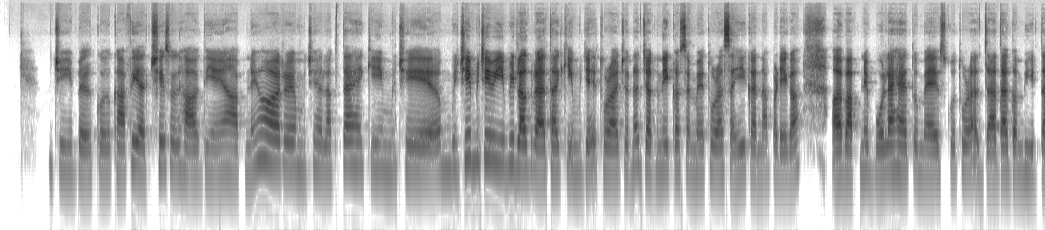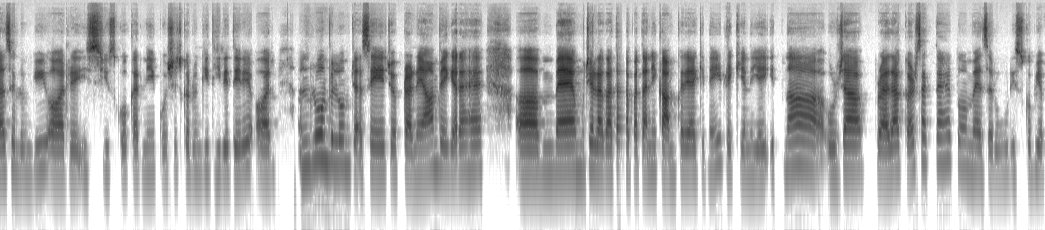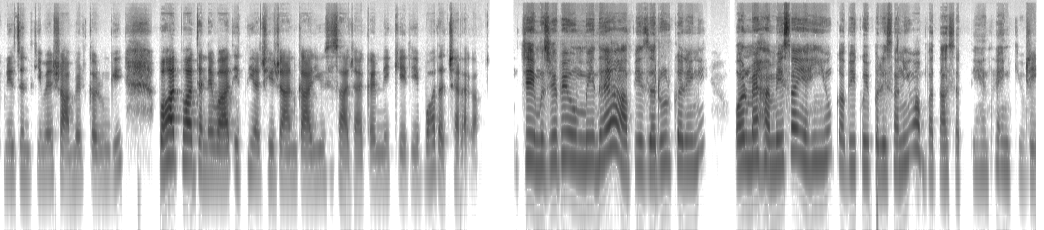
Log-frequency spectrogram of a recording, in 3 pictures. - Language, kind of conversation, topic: Hindi, advice, काम के तनाव के कारण मुझे रातभर चिंता रहती है और नींद नहीं आती, क्या करूँ?
- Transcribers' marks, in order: in English: "थैंक यू"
